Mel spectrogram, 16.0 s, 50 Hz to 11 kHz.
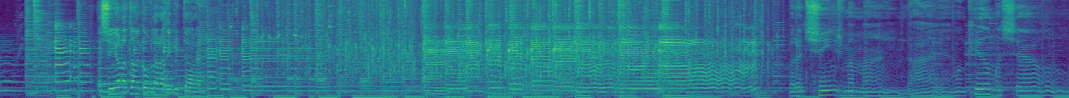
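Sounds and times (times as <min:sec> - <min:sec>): electric lead guitar bending notes: 0:00.0 - 0:11.8
strummed acoustic guitar: 0:00.0 - 0:12.4
electric bass: 0:00.7 - 0:16.0.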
